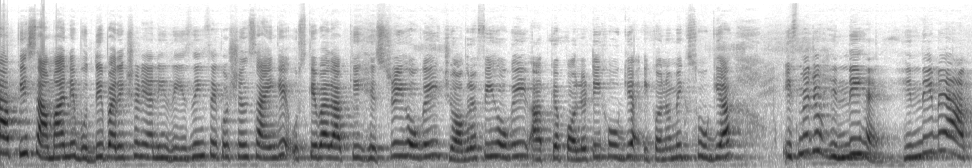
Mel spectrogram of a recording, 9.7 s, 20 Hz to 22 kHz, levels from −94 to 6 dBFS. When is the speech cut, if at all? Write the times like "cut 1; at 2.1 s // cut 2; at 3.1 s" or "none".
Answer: cut 1; at 7.5 s

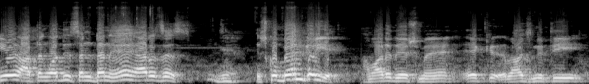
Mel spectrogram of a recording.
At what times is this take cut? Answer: cut 1; at 3.5 s

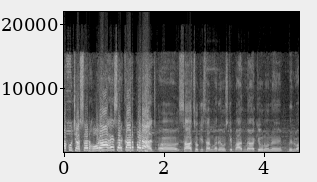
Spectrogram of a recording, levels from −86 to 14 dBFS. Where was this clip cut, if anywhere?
cut 1; at 1.8 s

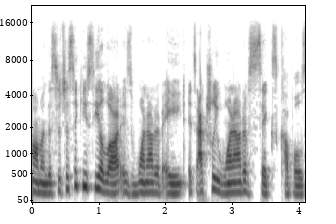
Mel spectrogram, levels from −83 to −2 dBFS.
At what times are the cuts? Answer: none

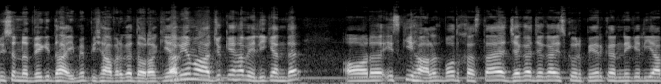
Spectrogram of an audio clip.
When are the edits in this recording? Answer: cut 1; at 1.8 s

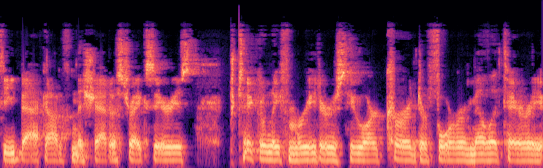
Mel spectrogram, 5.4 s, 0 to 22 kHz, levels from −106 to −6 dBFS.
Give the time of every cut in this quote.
none

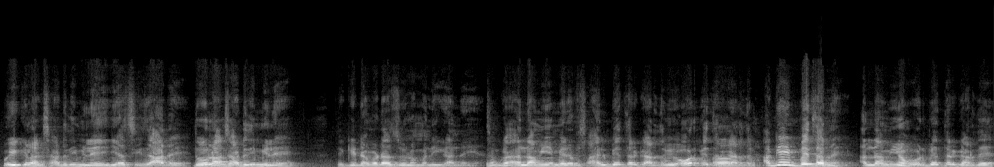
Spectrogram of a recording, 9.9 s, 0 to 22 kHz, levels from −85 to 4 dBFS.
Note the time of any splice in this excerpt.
cut 1; at 1.8 s // cut 2; at 4.9 s // cut 3; at 7.5 s // cut 4; at 8.5 s

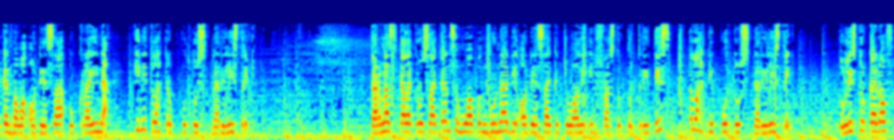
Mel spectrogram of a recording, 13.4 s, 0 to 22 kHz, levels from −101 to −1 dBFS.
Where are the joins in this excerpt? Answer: cut 1; at 3.7 s // cut 2; at 5.5 s

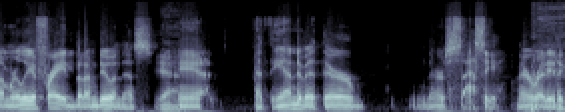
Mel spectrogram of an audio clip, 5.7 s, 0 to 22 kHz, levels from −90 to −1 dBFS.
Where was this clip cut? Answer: none

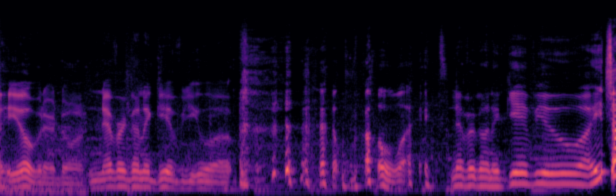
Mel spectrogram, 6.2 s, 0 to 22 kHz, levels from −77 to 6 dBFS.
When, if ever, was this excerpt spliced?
cut 1; at 0.8 s // cut 2; at 2.3 s

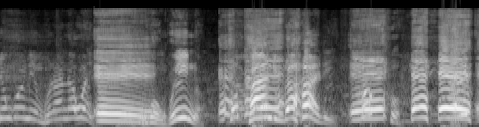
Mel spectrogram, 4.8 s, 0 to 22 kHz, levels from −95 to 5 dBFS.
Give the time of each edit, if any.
none

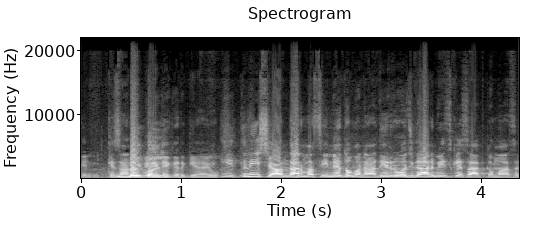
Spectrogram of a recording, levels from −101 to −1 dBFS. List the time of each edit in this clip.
cut 1; at 1.5 s

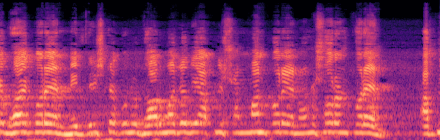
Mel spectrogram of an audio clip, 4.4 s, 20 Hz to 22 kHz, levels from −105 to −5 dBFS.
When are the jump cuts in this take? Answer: none

